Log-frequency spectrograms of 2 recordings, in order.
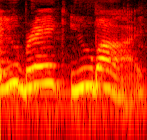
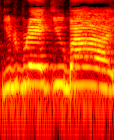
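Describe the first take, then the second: First: Said in the usual way. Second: "You break, you buy" said louder and higher; loud declaration. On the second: Real, not acted. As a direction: announces the rule with force.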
